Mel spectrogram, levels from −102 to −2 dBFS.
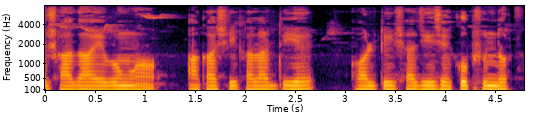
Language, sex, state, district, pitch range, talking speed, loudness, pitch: Bengali, male, West Bengal, Cooch Behar, 120-125 Hz, 125 wpm, -20 LUFS, 125 Hz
